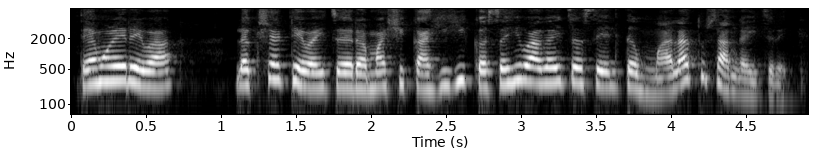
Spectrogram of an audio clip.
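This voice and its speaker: A woman's voice: on the high side, animated, fairly quick, warm tone, close to an everyday voice. A woman voicing a stern husband lecturing firmly. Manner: firm, repeats himself insistently. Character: stern young husband lecturing his wife.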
